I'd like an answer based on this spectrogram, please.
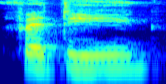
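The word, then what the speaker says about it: fatigue: टी आई T fatty ji यू ई ग फैटीग फैटीग तो चारों मीनिंग क्या बनी मोनोलॉग कैटलॉग कलीग फैटीग।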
